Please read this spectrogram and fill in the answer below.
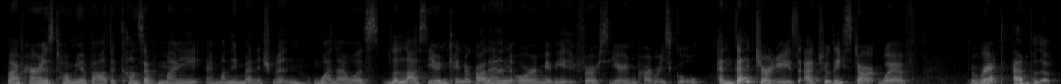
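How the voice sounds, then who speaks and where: A woman's voice: mid-range voice, a little mellow. A woman in her thirties from Hong Kong with a Hong Kong accent, a personal finance vlogger chatting casually to camera and laughing lightly between points. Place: London.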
